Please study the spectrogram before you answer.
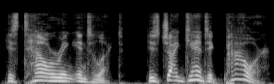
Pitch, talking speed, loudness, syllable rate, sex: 150 Hz, 130 wpm, -17 LUFS, 5.2 syllables/s, male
